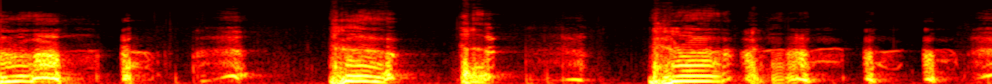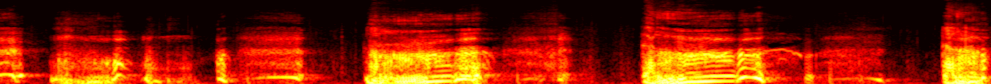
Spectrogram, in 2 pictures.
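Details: Coughing spasm in COPD with low oxygen and extreme shortness of breath: repeated harsh, barking, choking coughs in back-to-back spells with strained breaths between.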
